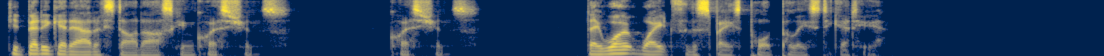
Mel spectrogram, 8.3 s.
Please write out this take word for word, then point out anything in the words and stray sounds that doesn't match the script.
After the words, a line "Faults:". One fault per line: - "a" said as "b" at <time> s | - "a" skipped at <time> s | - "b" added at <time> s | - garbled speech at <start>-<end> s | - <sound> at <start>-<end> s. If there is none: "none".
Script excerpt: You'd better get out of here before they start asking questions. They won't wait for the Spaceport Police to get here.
You'd better get out of start asking questions questions. They won't wait for the Spaceport Police to get here.
Faults:
- "here before they" skipped at 0.8 s
- "questions" added at 2.9 s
